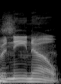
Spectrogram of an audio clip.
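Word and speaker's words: Benigno: He's Bonino. Bonino, but it was spelled with a G. Yeah. You know how you know how gnome has a silent G at the front of it? Same thing.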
